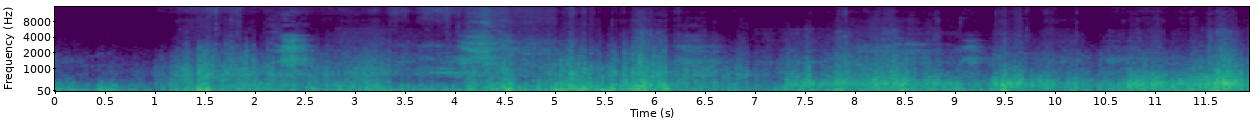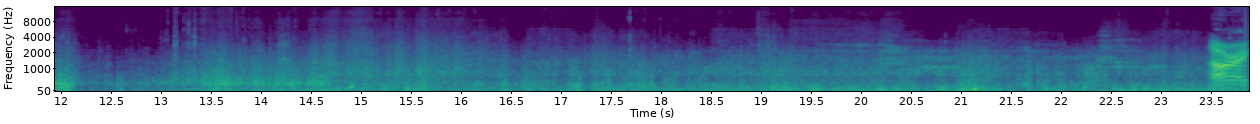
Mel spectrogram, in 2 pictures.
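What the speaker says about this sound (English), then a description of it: "before the wind tries to take off with it" Strong gusty wind buffets the microphone at an RC airfield where a Hobbyzone Aeroscout S is readied for takeoff, roaring in loud surges with a brief lull midway and someone talking intermittently over the rush.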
